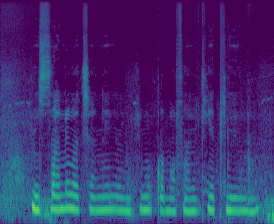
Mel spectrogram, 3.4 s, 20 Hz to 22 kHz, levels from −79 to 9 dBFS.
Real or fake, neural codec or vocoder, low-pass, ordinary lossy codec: fake; codec, 44.1 kHz, 1.7 kbps, Pupu-Codec; none; none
